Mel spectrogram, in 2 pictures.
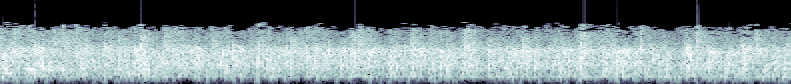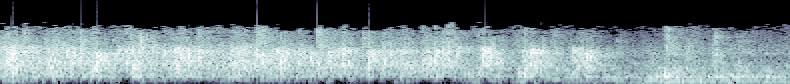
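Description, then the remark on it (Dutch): Sustained audience applause fills the whole stretch, a dense, steady wash of many hands clapping at full volume, thinning slightly toward the end. “Ik denk een applaus.”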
